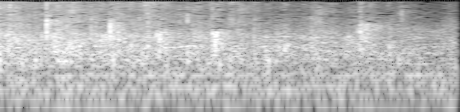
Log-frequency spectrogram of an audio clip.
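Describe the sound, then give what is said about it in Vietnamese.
Applause at a Buddhist temple in honor of donors: a thick, continuous patter of many clapping hands, steady in level, with a few sharper claps poking through. “Xin quý vị dành một tràng vỗ tay để tán dương các vị Phật tử đã trực tiếp hoặc gián tiếp tham gia đóng góp.”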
